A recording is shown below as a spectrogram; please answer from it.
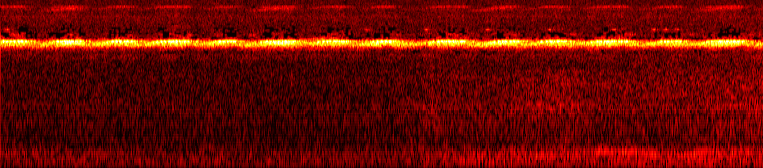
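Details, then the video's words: Japanese autumn insects calling at night in total darkness, a sustained high trill broken into quick regular pulses nearly twice a second, over quiet low background noise. "真っ暗闇の秋の虫の声 Beautiful sound of insects in the fall of Japan in total darkness."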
